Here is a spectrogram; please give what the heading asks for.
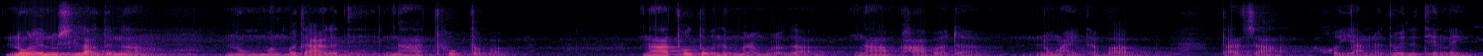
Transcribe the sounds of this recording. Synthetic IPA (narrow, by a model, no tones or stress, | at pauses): noɾenusila̰ɡ̚dunɐnoŋmɐŋbɐtaɾɡɐdiŋatʰok̚tɐbɐ̰ | ŋatʰok̚tɐbɐnɐmɐɾɐmṵɾɐ̰ɡɐ̰ŋapʰabɐdɐ̰nuŋajtʰɐbɐ̰ta̰za̰kʰojːa̰mla̰dɐhojnɐtʰeŋla̰j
